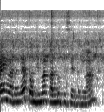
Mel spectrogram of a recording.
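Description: Salt pours into a pot.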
